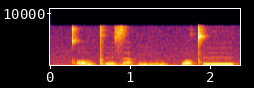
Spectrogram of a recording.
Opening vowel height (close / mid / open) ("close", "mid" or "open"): mid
